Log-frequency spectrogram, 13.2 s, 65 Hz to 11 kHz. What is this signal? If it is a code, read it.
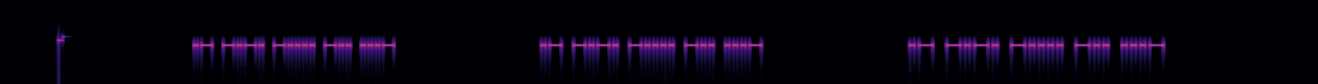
Morse code, heard as a keyed tone, about 28 wpm, 700 Hz. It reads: AC6DV AC6DV AC6DV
